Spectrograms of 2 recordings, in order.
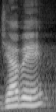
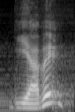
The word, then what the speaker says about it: Yahvé: Y por eso nosotros sabemos que la pronunciación correcta de Yahvé es así, Yahvé, y no Jehová, que es simplemente una literación.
